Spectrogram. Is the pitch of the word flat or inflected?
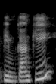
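inflected. The pitch changes like a question. The speaker calls it wrong.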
